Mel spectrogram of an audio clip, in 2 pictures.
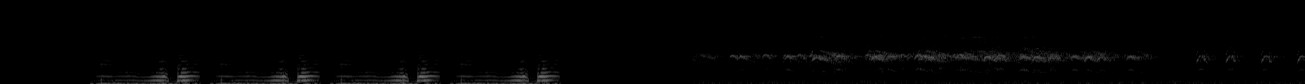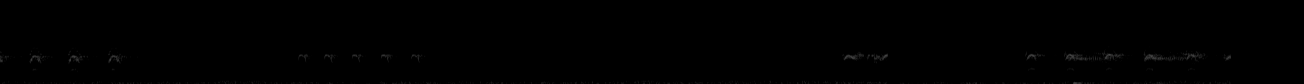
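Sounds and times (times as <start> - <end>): faint bird calls: 7.0 - 14.5, 16.0 - 17.6, 21.4 - 22.0, 23.3 - 25.4.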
